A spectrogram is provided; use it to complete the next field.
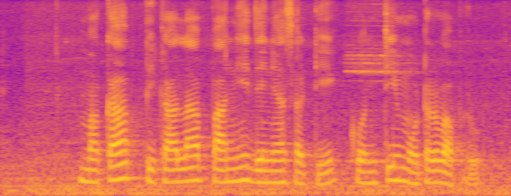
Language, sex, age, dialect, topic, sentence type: Marathi, male, 18-24, Standard Marathi, agriculture, question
